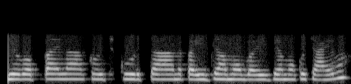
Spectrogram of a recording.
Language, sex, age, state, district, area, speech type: Sindhi, female, 18-30, Gujarat, Surat, urban, conversation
